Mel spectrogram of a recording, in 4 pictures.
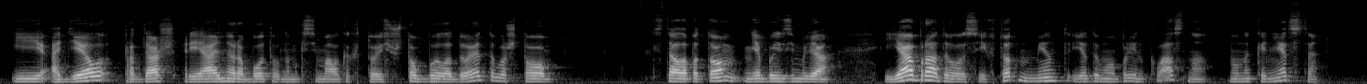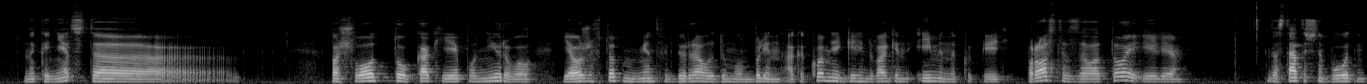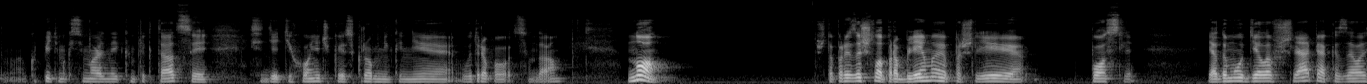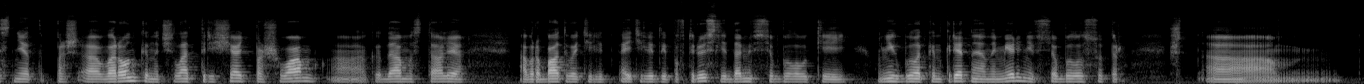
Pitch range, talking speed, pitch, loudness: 120-140 Hz, 115 wpm, 130 Hz, -26 LUFS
